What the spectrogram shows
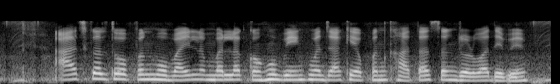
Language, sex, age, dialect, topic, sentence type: Chhattisgarhi, female, 18-24, Eastern, banking, statement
